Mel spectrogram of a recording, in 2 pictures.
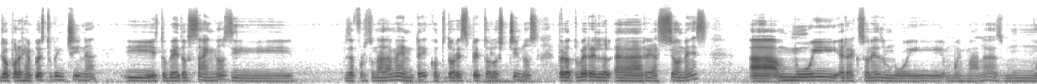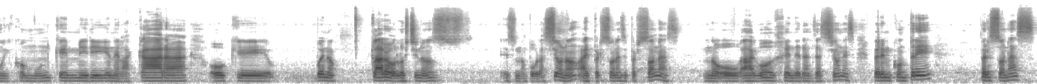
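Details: Stuttering in a male person who stutters, speaking Spanish.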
